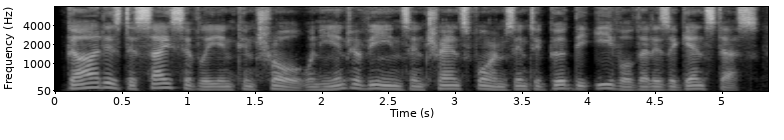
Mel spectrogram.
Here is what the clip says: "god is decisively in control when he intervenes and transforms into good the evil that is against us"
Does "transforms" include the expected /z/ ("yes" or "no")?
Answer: yes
